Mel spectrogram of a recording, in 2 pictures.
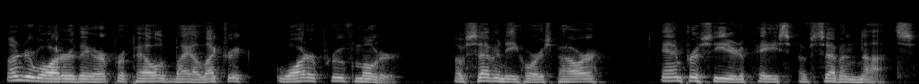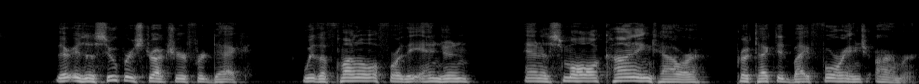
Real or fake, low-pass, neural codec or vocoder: real; 7.2 kHz; none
